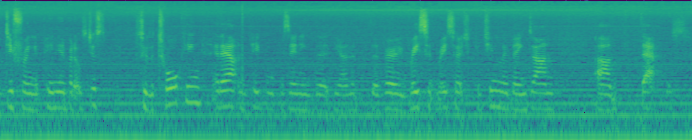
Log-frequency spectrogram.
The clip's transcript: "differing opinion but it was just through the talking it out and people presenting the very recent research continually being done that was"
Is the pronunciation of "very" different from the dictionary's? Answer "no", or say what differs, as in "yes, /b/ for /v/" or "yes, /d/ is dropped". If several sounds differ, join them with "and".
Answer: no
